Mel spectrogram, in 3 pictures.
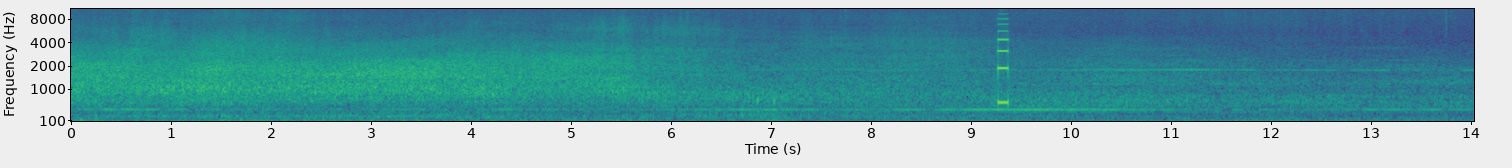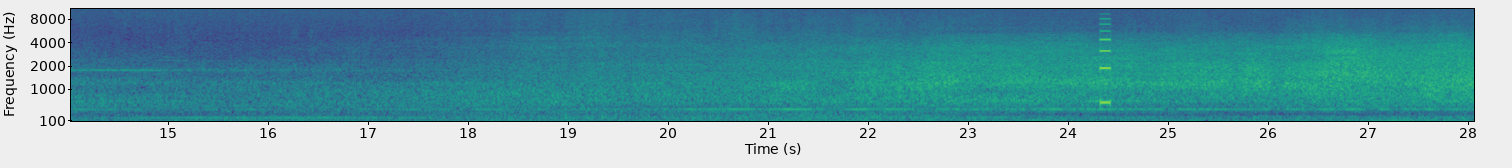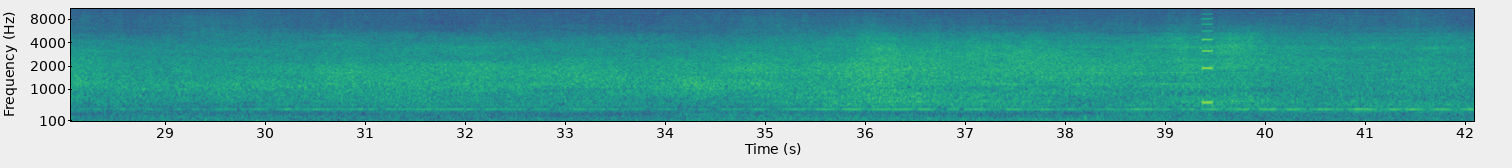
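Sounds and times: jet engines whining: 0:00.0 - 0:17.9, 0:18.7 - 0:42.0.

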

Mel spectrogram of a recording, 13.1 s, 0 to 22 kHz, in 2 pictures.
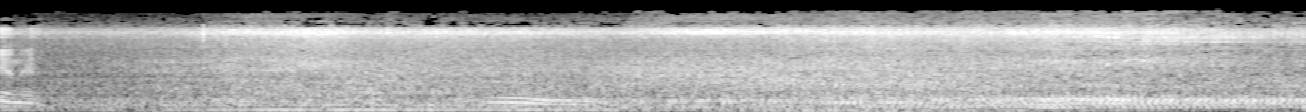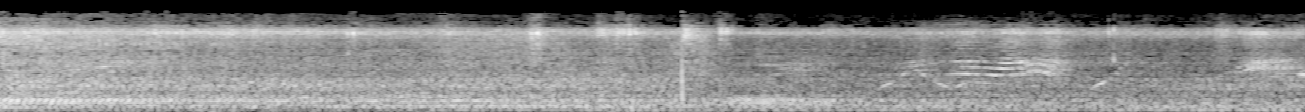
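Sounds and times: roadside traffic: 0:00.0 - 0:13.0
vehicle engine passing: 0:00.0 - 0:13.0.

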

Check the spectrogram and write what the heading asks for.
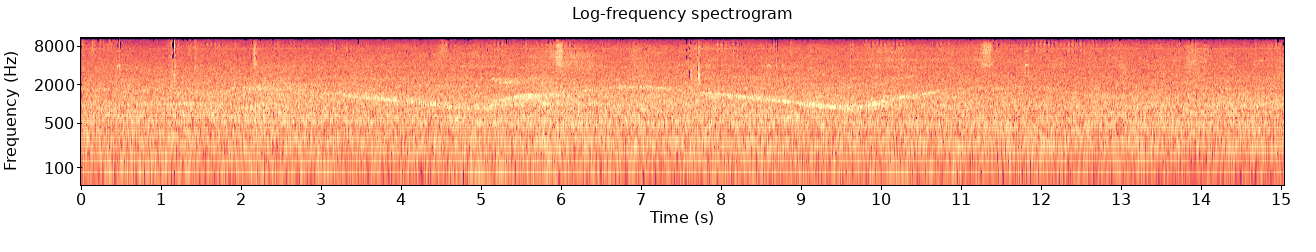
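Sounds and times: city traffic hiss: 0:00.0 - 0:15.0
emergency vehicle siren wailing: 0:01.8 - 0:13.6.

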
